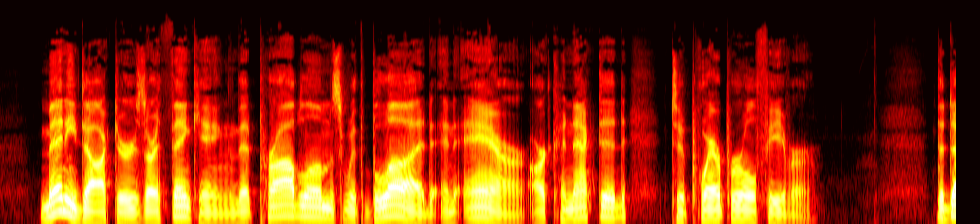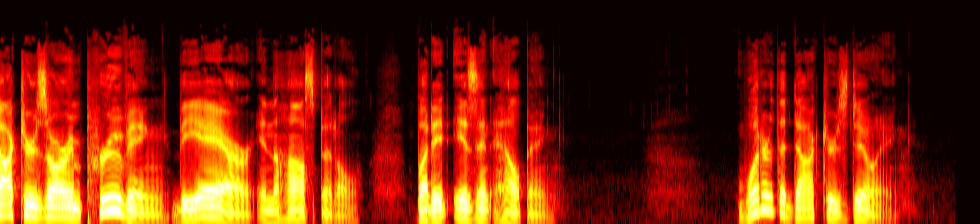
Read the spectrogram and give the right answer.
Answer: They are improving the air in the hospital.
